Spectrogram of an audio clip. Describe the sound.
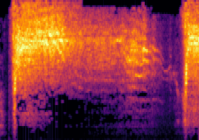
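A voice imitates a hissing west wind, a steady, breathy high-pitched hiss held for about two seconds, fairly loud, with a sharp burst at the start and another just before the end.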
